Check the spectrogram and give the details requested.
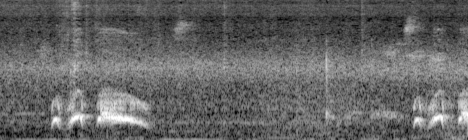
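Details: Malaysian spotted dove kept as a decoy bird, giving a hollow coo phrase of short notes and a longer wavering coo, then a pause and the start of another phrase.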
